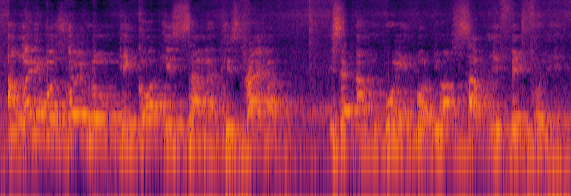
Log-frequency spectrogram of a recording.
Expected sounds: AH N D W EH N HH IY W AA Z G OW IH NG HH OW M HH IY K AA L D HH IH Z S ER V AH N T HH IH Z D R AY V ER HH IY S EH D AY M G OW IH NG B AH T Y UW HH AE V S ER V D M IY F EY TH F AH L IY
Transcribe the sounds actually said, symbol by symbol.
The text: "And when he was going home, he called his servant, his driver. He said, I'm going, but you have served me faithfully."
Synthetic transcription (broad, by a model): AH N W EH N HH IY W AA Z G OW IH NG HH OW M HH IY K AA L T HH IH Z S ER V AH N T HH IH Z D R AY V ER HH IY S EH D AY M G OW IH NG B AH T Y UW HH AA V S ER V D M IY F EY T F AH L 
